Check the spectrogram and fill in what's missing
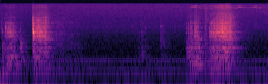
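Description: A hand file rasps across saw teeth during sharpening, two distinct strokes separated by a quiet pause, close and fairly soft with no talk.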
